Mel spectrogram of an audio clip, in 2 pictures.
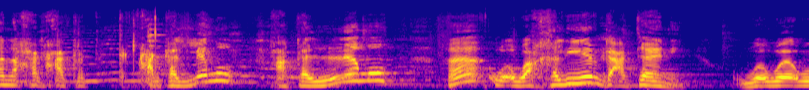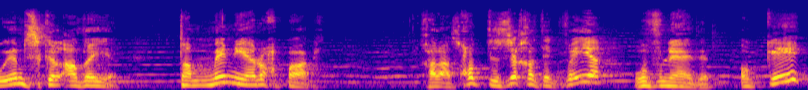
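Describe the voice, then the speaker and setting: A man's voice: on the high side, fairly bright tone. An actor playing a flirtatious father who talks in a playful, teasing way, with an Egyptian accent. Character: flirtatious middle-aged father.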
